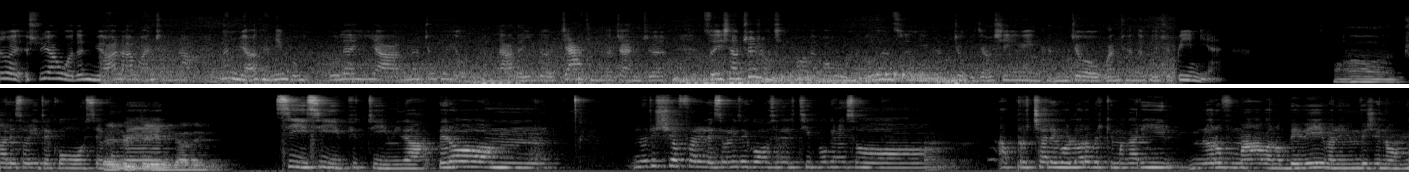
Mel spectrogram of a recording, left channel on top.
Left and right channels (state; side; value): different; both; correlation 0.00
